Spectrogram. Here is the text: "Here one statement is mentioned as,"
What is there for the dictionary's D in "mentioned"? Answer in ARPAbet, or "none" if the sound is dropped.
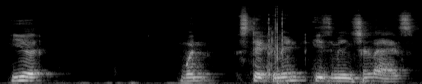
D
